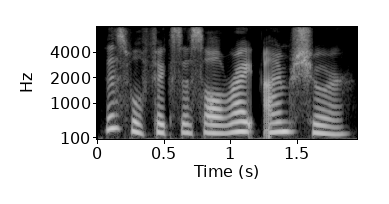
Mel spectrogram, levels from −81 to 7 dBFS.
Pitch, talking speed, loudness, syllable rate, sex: 235 Hz, 245 wpm, -17 LUFS, 4.4 syllables/s, female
